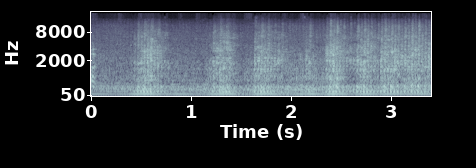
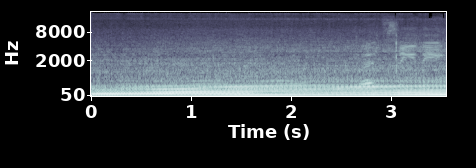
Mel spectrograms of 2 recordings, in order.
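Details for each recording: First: 1999 Mazda B2500 with restored 1999 Ford Ranger 2.5L engine, test drive; deep steady burble with loud raspy exhaust pulses from a glass pack muffler that just ends under the truck, not pointing out; owners smelled fuel, running rich; loud exhaust. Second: 1999 Mazda B2500 with a rebuilt 1999 Ford Ranger 2.5L engine, on its first test drive at around 55: engine note climbs smoothly through each gear with brief dips at shifts, no stumble. Sounds more powerful than it is.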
